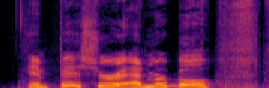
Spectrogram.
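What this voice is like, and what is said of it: Bad Belsnickel accent. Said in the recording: “That's a bad accent... That was your Belschnickel?”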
